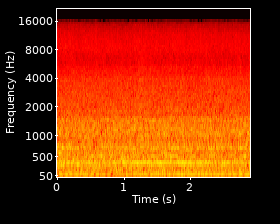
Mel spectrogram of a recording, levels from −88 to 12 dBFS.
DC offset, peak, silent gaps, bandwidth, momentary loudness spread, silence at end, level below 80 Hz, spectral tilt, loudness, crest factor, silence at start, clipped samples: under 0.1%; -6 dBFS; none; 16 kHz; 1 LU; 0 s; -36 dBFS; -5 dB/octave; -18 LUFS; 12 dB; 0 s; under 0.1%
